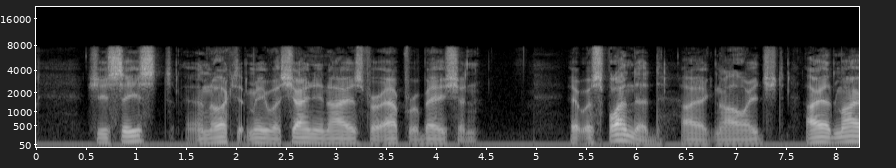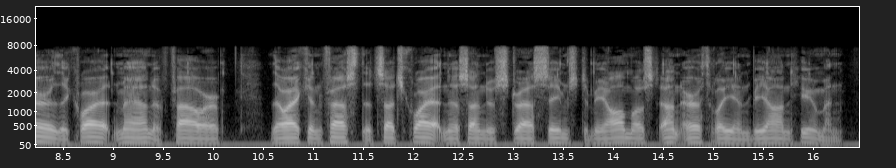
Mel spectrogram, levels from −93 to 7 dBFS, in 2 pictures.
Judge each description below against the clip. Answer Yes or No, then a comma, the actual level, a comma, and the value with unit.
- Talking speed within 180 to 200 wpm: No, average, 140 wpm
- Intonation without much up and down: No, average, 3.2 semitones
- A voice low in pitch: Yes, very low, 90 Hz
